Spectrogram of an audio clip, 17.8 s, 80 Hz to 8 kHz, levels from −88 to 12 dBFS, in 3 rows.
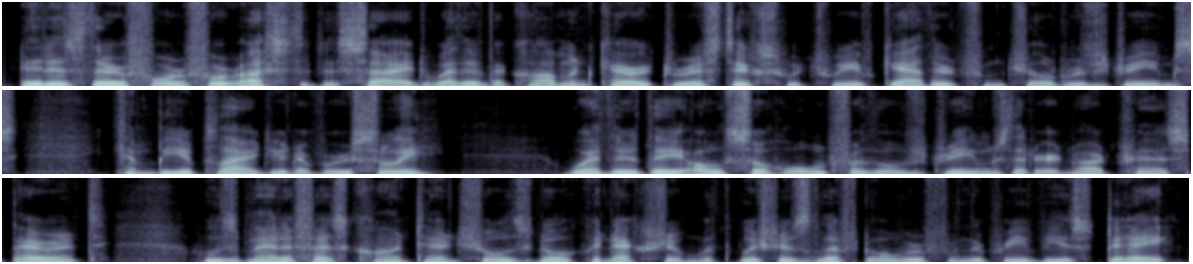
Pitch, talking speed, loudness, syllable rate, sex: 100 Hz, 160 wpm, -19 LUFS, 5.1 syllables/s, male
